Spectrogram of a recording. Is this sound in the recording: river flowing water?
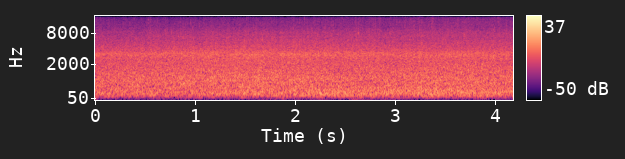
yes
